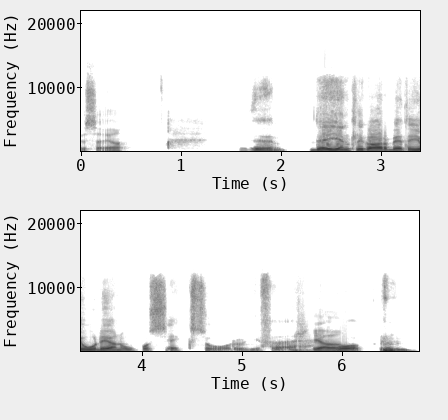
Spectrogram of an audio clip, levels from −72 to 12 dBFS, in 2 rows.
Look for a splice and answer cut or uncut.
uncut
